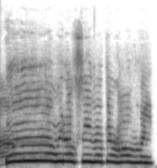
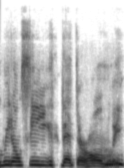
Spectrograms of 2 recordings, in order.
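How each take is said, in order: First: "homely" squealed much higher through laughter; cracking up. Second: "homely" said through a chuckle, rising at the end; a little laugh slips in before "homely"; chuckling. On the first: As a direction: repeat the punchline, breaking into a high laugh. Repeats the joke, cracking up. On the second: Joking about homely men. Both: Real, not acted.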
